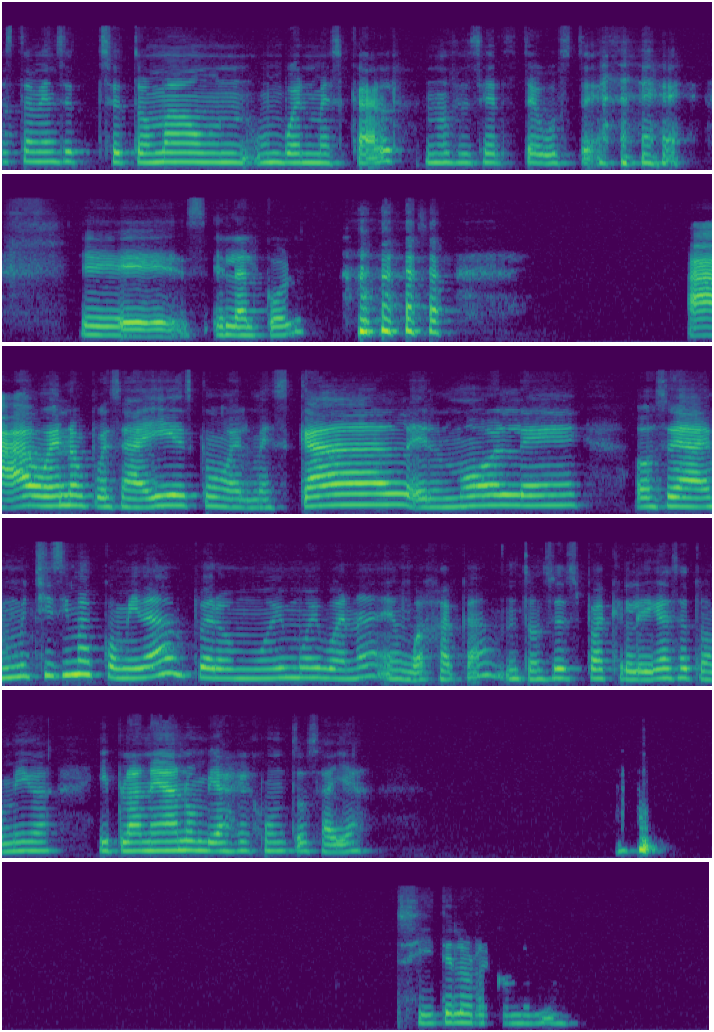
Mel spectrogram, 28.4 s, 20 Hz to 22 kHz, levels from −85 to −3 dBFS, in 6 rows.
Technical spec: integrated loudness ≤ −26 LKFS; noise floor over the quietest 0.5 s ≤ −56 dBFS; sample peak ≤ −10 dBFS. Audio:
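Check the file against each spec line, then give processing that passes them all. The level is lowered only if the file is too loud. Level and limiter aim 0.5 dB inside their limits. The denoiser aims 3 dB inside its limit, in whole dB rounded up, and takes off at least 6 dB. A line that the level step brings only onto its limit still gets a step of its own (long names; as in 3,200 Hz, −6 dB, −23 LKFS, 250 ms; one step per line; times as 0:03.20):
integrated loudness −24.5 LKFS: out of spec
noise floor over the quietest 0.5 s −66 dBFS: in spec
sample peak −4.5 dBFS: out of spec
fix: level −2 dB
brickwall limiter −10.5 dBFS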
